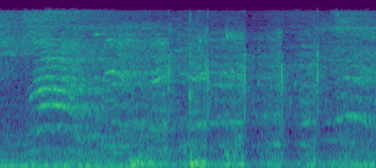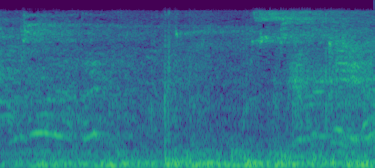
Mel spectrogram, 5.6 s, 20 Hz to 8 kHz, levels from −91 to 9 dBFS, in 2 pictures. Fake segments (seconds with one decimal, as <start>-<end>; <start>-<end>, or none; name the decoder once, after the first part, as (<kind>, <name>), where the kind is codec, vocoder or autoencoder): 0.0-4.6 (vocoder, BigVGAN v2)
